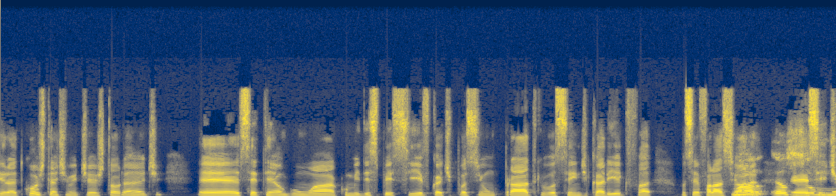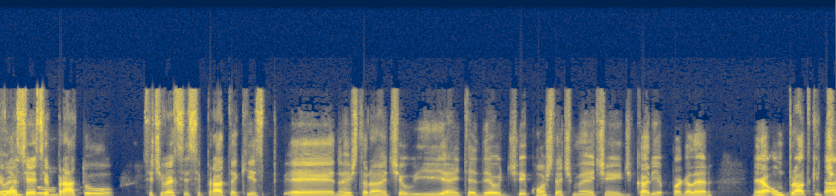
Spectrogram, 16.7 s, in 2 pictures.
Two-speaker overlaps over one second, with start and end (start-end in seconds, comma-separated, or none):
7.3-9.0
